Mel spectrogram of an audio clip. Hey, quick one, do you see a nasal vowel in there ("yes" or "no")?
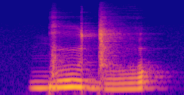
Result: no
